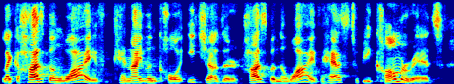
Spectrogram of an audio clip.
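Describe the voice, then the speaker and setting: A woman's voice: fairly low pitch, animated, normal speed. A woman from China with a Chinese accent and non-native English grammar, hosting a conversational interview. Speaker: interview host.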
